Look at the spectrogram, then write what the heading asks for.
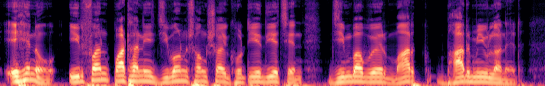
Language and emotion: Bengali, neutral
